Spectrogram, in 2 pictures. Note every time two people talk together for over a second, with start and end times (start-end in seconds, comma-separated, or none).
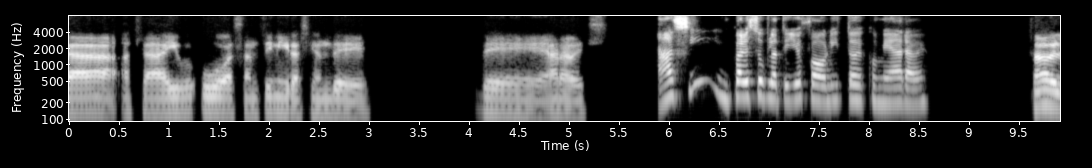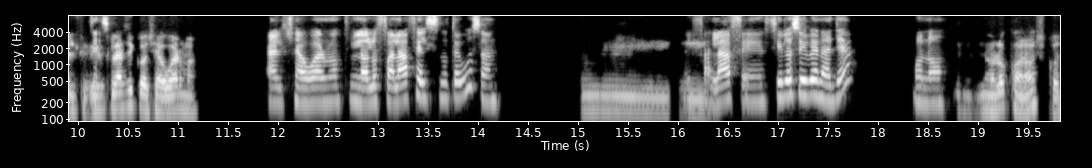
none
